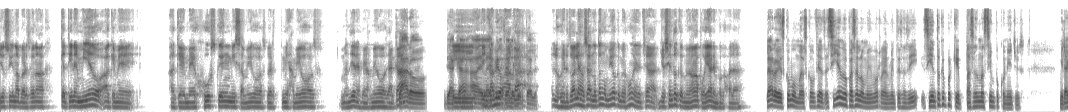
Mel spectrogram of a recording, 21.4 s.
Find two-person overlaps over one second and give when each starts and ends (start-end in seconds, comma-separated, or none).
9.0-10.8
